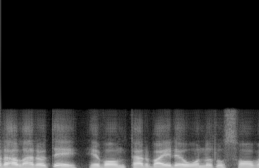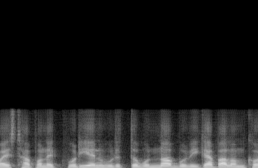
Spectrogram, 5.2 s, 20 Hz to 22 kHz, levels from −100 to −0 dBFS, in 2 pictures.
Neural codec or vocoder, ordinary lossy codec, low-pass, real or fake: codec, 16 kHz, 0.2 kbps, FocalCodec; none; none; fake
